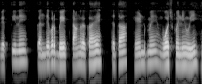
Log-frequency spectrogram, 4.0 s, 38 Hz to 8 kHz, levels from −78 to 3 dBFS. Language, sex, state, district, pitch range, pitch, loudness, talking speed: Hindi, male, Bihar, East Champaran, 130-150 Hz, 135 Hz, -18 LUFS, 220 wpm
